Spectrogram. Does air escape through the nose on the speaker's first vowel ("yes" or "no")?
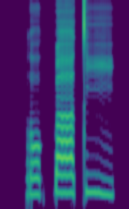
no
